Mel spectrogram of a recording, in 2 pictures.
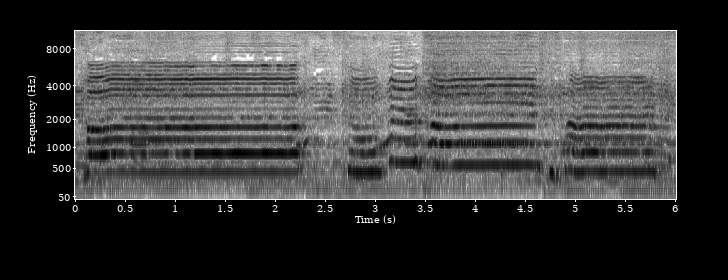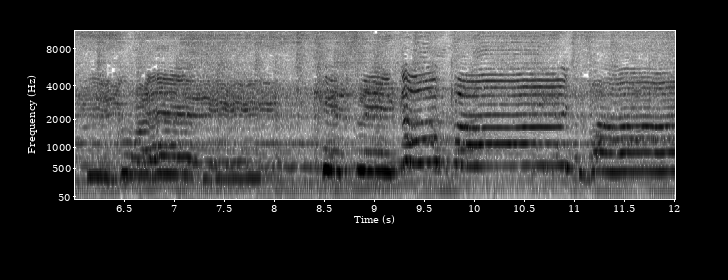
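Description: A song: a female voice sings long held notes on "love", sliding up into several of them, over a steady low backing.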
